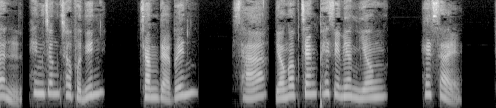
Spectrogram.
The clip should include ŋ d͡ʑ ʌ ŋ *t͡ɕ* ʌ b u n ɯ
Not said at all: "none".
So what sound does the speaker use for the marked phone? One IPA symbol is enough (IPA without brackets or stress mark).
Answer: t͡ɕʰ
